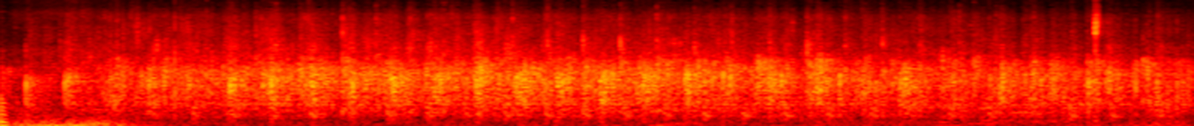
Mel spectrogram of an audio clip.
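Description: An audience claps steadily for the speakers at the end of a talk, a dense, even wash of many hands with no talking over it, holding a constant level throughout.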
